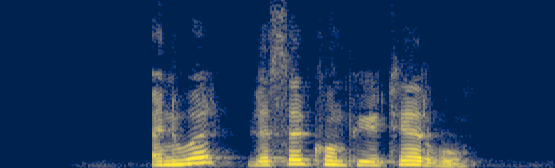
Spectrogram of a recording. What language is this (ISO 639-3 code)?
ckb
